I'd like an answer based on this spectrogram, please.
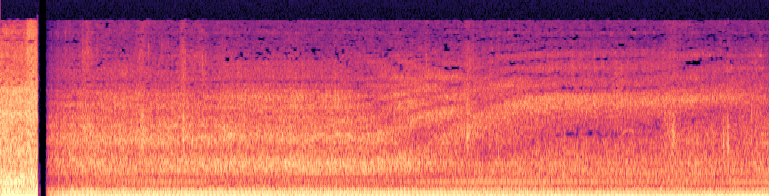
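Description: Steady hum of a vehicle's engine and road noise, heard from inside the moving vehicle, after a brief cut about half a second in.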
